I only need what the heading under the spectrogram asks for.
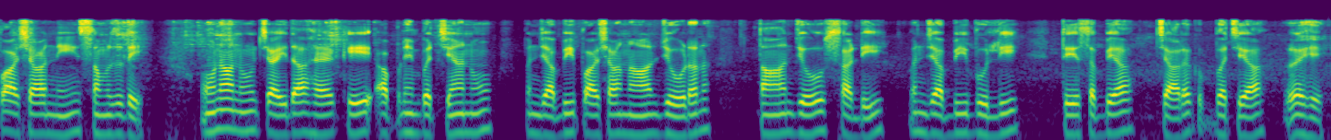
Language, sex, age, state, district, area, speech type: Punjabi, male, 18-30, Punjab, Shaheed Bhagat Singh Nagar, rural, spontaneous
